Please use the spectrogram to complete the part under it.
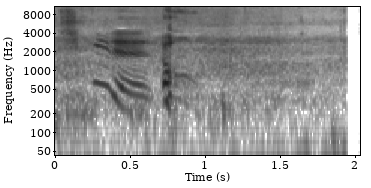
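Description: Water splashes as a dog swims quickly.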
